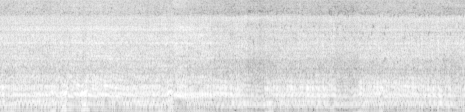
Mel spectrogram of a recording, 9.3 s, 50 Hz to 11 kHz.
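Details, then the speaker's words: Stihl MS260 project chainsaw, two-stroke, about 48cc: raspy buzz wavers and surges at lower revs instead of holding steady. Great top end; owner suspects it is leaning out low down. Fuel pickup and pipe appear fine, cause unconfirmed. "she definitely sounds like she leans out it's a great top end low down she's she sounds like she's leaning out"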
